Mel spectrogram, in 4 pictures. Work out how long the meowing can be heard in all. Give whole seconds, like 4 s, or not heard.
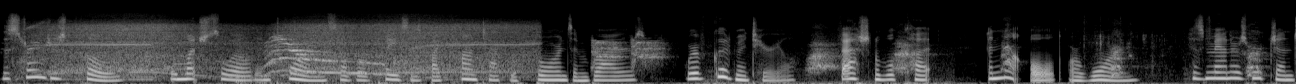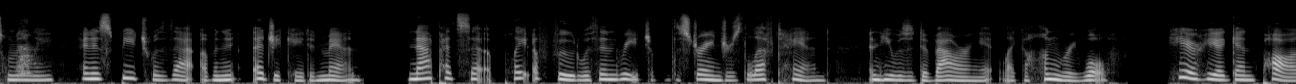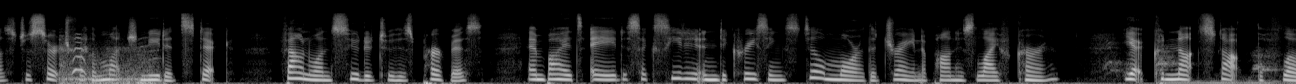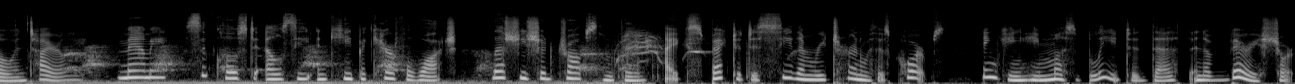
5 s.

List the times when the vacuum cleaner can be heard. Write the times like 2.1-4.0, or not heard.
0.0-5.5.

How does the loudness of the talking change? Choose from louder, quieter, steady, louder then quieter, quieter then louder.
steady.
